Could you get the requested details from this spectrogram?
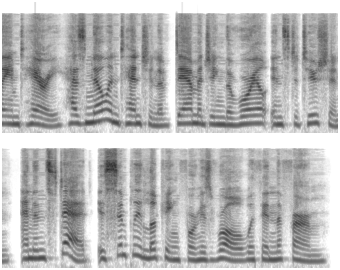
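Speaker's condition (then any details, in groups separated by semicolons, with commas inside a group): No condition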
